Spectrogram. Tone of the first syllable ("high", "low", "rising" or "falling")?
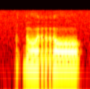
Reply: high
